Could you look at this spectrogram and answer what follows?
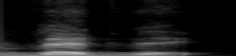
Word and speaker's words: Vedvik: Kyer Vedvik. Yeah, you got to spell it.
